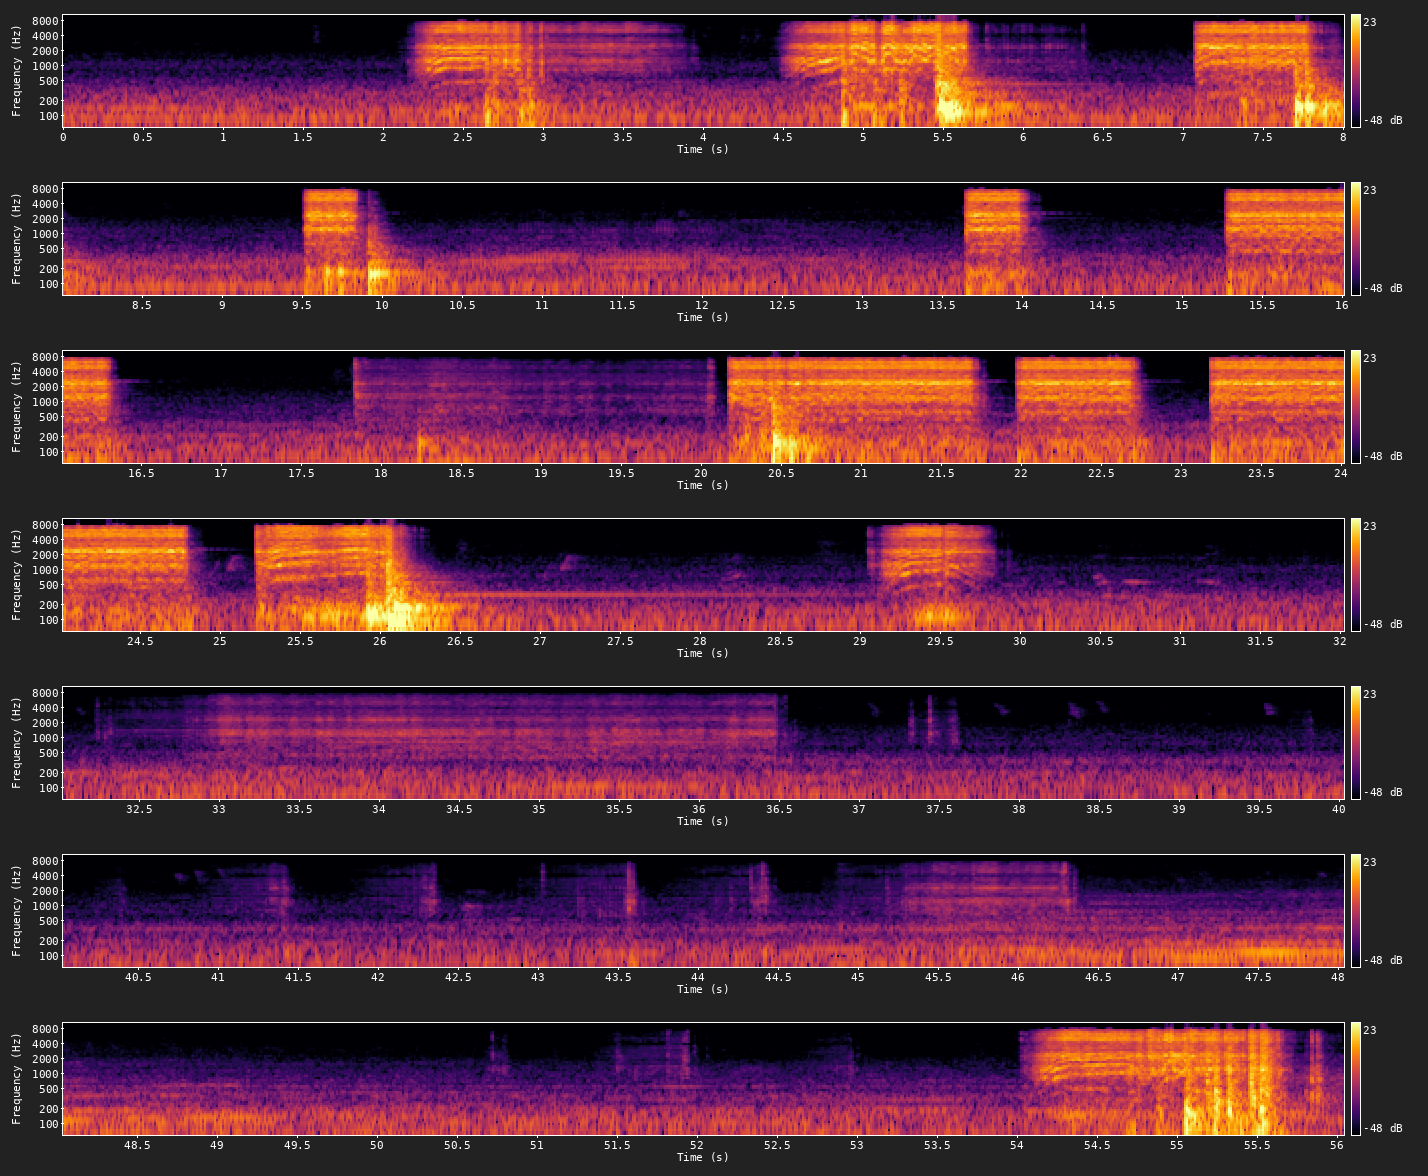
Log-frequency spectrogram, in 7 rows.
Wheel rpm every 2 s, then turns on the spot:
0, 40, 70, 50, 20, 10, 10, 60, 40, 10, 110, 90, 120, 30, 20, 0, 10, 20, 10, 0, 0, 0, 10, 10, 0, 0, 0, 100.
32-38 44-48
